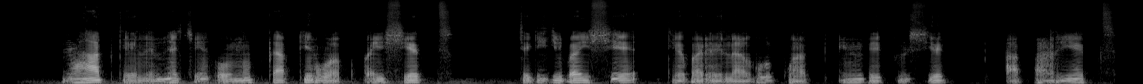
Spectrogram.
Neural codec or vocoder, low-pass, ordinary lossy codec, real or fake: codec, 44.1 kHz, 1.7 kbps, Pupu-Codec; none; none; fake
